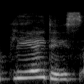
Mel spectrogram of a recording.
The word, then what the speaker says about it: Pleiades: not always just the so that's how it's pronounced the pleiades um to feel of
